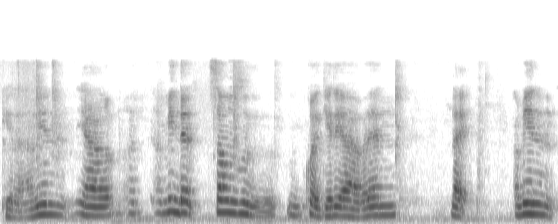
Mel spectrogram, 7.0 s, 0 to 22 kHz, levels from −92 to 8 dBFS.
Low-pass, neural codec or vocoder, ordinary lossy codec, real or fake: 7.2 kHz; none; none; real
